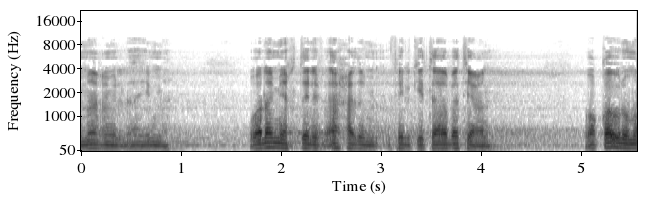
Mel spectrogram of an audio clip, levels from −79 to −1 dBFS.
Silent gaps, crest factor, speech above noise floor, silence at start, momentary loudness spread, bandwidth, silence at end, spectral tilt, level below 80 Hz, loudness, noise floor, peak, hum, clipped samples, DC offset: none; 20 dB; 24 dB; 0 s; 22 LU; 10.5 kHz; 0 s; -6 dB/octave; -54 dBFS; -22 LUFS; -44 dBFS; 0 dBFS; none; under 0.1%; under 0.1%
